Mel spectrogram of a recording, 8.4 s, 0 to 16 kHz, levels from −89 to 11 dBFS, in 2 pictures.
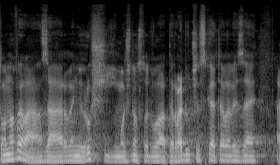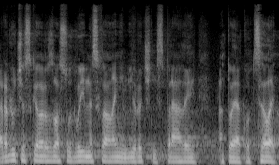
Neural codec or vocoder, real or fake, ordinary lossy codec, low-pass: codec, 44.1 kHz, 7.8 kbps, Pupu-Codec; fake; MP3, 96 kbps; 14.4 kHz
